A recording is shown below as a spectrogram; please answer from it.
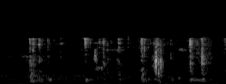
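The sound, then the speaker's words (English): Computer keyboard typing as keywords are entered, a quiet and irregular patter of light key clicks arriving in small bursts with short pauses between them. “And now I'm going to type out all of those keywords.”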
